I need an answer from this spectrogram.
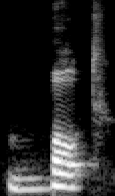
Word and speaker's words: Boot: one says you pronounced boot wrong scribe it's pronounced boat that's Bo well she is German so very um we're American we say it dos boot do boot you're lucky we don't say Das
